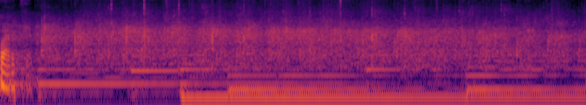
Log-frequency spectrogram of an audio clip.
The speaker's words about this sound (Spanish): Denle un aplauso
